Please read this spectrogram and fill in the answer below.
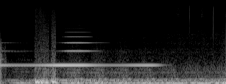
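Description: Film soundtrack sound design: a single held high tone that fades out after about a second and a half, with a sharp hit about half a second in, over a low rumble.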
